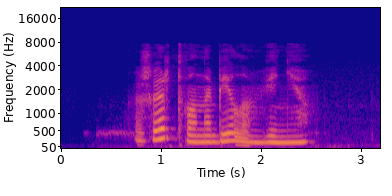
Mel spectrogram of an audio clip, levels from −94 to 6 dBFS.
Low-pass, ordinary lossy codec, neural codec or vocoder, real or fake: none; none; none; real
